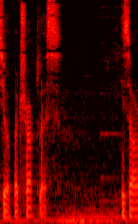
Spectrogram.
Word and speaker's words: Patroclus: Okay, Patroclus.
